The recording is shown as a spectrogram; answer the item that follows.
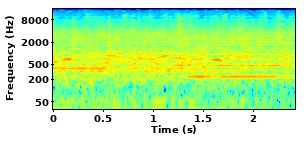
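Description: Faint, indistinct voices over a low background hiss, with a low held note coming in about halfway through.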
